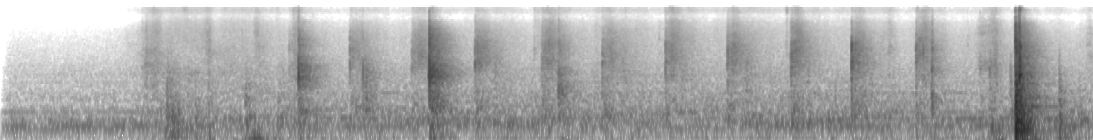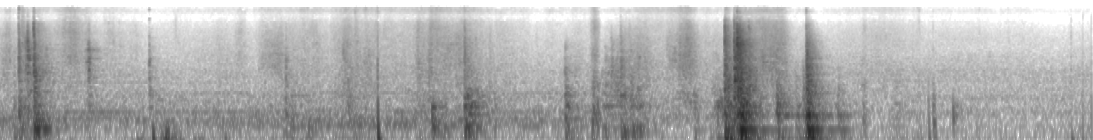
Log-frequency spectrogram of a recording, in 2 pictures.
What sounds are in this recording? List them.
footsteps, window, door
